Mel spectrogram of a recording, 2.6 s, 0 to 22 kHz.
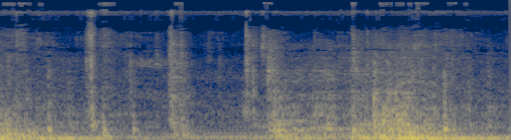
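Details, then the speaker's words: T1N Sprinter diesel van (2000-2006) in very cold weather: uneven labouring cranking with scattered puffs that never catch; no start from gelled diesel fuel. "If it's really cold outside and your fuel gels over, it'll sound kind of like"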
